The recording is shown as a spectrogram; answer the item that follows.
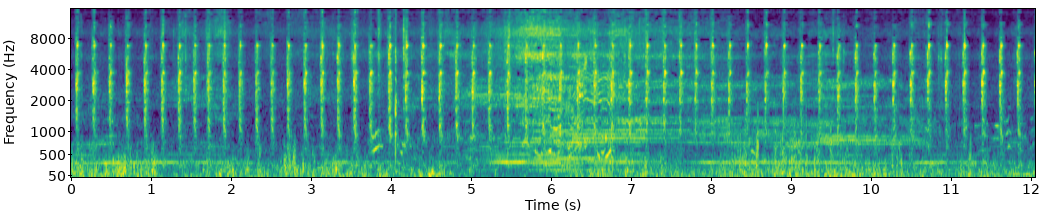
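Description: Fishing boat's engine idling with an even knock of about six beats a second, and men's voices calling out around the middle.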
